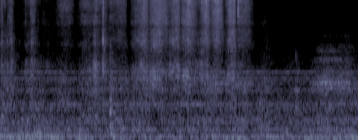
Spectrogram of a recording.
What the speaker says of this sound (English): We're going to sand that in.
